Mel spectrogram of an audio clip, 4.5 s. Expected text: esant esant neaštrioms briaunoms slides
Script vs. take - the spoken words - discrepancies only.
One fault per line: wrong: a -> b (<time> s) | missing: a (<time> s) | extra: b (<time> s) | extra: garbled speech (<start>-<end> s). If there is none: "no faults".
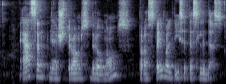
missing: esant (1.0 s)
extra: prastai valdysite (2.8 s)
